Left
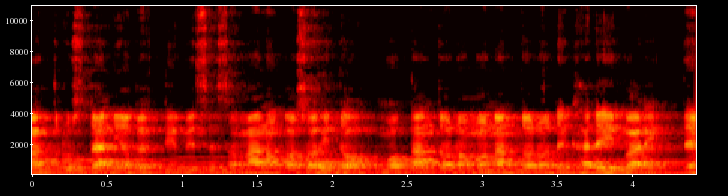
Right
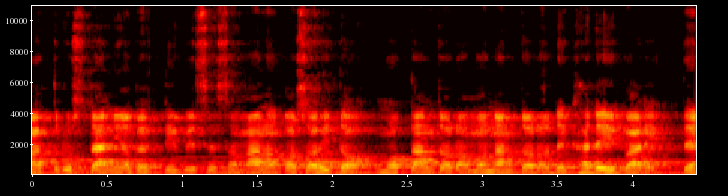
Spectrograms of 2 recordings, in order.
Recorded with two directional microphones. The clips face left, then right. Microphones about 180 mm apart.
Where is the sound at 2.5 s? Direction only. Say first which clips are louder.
Right 3 dB; 40° right (ahead or behind).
